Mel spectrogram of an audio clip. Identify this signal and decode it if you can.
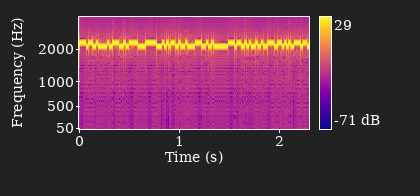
RTTY, about 45.45 baud. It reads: KNOTS, FAR
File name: fsk170 / usnavy4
